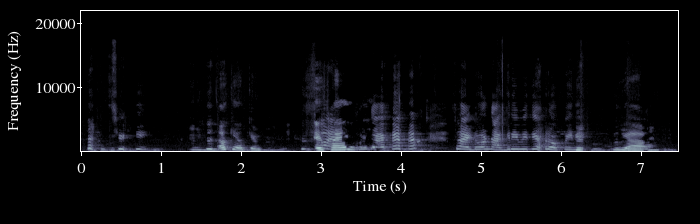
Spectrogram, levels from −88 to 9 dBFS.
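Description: An echo canceller that likely could not tell its own talker from loudspeaker echo while both sides spoke turns the speech down, giving speech suppressed in double talk from 2.11 to 2.25 s, a dip of about 20 dB. At 2.51 to 2.57 s, echo leak from a loudspeaker path the canceller likely failed to clear sends back a faint delayed copy, about 40 dB below the speech and trailing it by 338 ms. From 3.34 to 3.76 s the speech is likely suppressed in double talk again, sagging by about 15 dB across roughly 400 ms. Inside that stretch, at 3.53 to 3.59 s, a louder echo leak, likely uncancelled loudspeaker pickup, comes through only about 20 dB down, again 339 ms late. The last two dips are likely double-talk suppression too, deeper at about 25 dB. They turn the speech down briefly at 6.62 to 6.71 s and 7.12 to 7.36 s.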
